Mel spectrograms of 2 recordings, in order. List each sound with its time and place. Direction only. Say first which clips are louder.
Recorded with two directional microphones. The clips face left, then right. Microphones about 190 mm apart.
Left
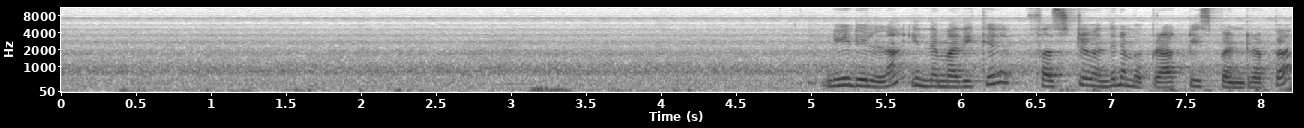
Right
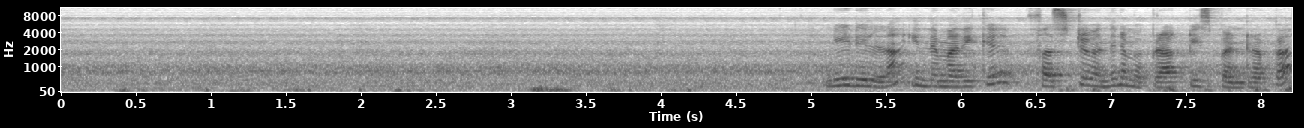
5.1 s a woman's voice: left 6 dB; 35° left (ahead or behind)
